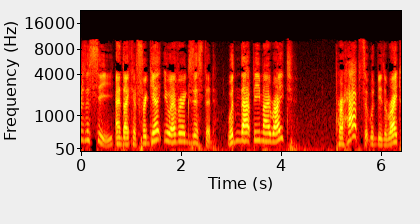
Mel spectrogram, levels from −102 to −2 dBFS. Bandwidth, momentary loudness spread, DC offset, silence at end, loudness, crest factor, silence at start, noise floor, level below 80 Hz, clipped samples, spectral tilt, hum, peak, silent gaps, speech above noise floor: 11 kHz; 14 LU; under 0.1%; 0 s; -27 LUFS; 22 dB; 0 s; -66 dBFS; -58 dBFS; under 0.1%; -2.5 dB/octave; none; -6 dBFS; none; 39 dB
